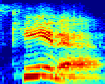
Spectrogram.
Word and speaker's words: Kina: I just feel that there needs to be one more E in her name for it to be pronounced correctly. Yeah. Because or Kinah. Yeah, it's Kinah.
